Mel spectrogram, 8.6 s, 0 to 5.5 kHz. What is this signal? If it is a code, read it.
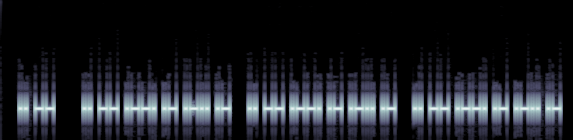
Morse code, heard as a keyed tone, about 30 wpm, 600 Hz. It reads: IM IMPALA IMPALA IMPALA
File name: IM6 30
